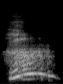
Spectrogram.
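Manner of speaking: imitated gasp of shock, high; sharp, high-pitched retold gasp. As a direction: gasp like a stunned mom. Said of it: "I remember my mom going".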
